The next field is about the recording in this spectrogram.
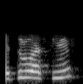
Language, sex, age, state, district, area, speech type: Odia, female, 45-60, Odisha, Ganjam, urban, conversation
